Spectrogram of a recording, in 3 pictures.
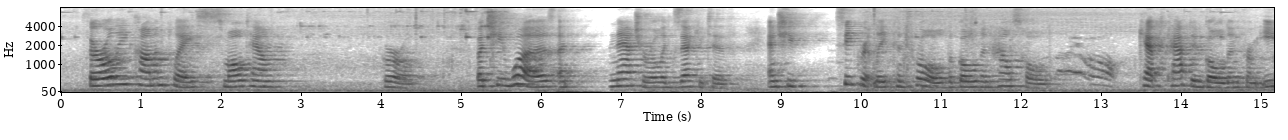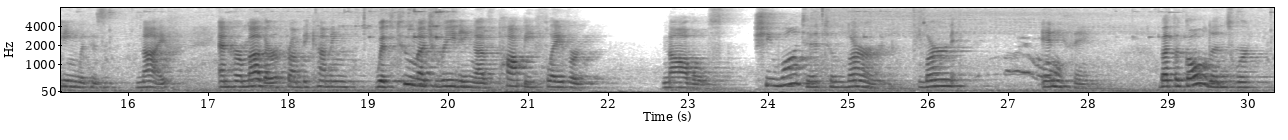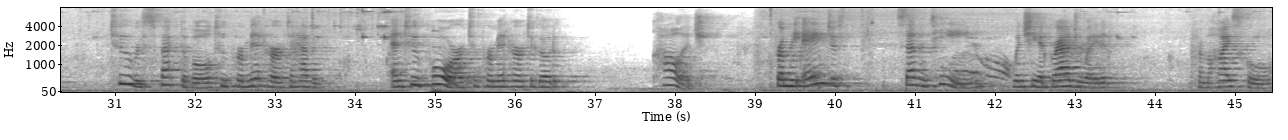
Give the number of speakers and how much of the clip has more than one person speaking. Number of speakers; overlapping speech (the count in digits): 1, no overlap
